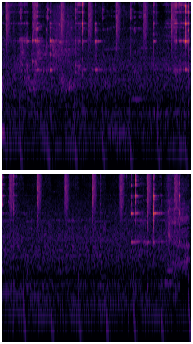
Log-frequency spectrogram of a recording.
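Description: A spoon briskly mixes rice water and turmeric powder in a bowl, clinking against the sides in a steady rhythm of repeated close taps, with no talking.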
